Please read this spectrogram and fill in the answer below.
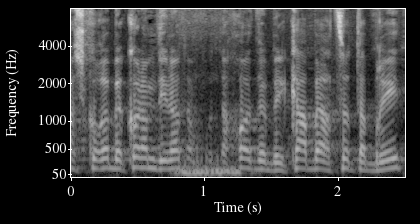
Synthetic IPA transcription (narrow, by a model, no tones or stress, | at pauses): aʃe̥ko̞ʁebeko̞lamed̪ino̞t̪amefut̪aχo̞t̪vebeikaʁbeaʁt͡so̞t̪abʁit̪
